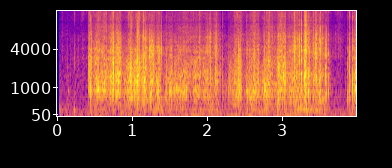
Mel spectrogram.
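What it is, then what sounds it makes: Stack of cloth-bound hardcover books. Long dark acrylic nails scratch and tap the spines of a solid pile of about seven red cloth-covered vintage hardcover books. After a faint start, a dense, bright, crinkly scratching runs almost continuously for about three seconds with quick tapping accents. It drops off briefly near the end before starting again.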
